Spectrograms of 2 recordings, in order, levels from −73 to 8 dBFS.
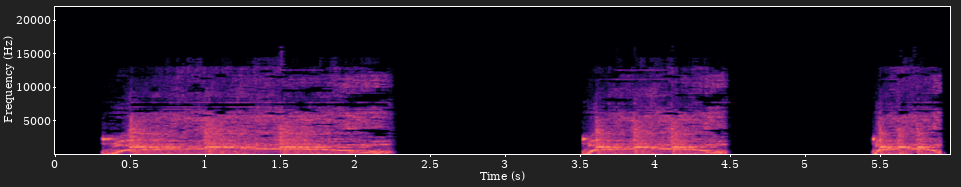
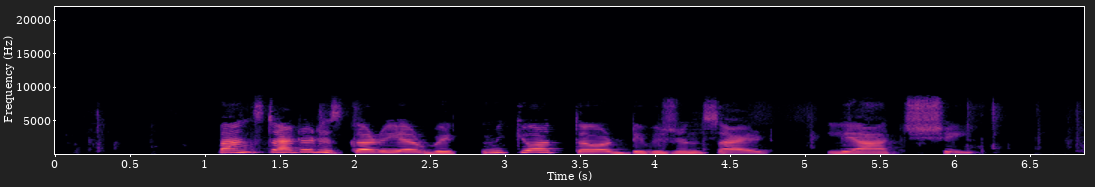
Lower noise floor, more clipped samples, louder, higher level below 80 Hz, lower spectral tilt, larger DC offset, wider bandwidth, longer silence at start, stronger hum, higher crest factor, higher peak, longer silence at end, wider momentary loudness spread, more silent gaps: first, under -90 dBFS vs -55 dBFS; neither; first, -13 LUFS vs -23 LUFS; first, -36 dBFS vs -78 dBFS; about the same, -3 dB/octave vs -3.5 dB/octave; neither; first, 15 kHz vs 9.2 kHz; second, 0.3 s vs 1.1 s; neither; second, 14 dB vs 22 dB; about the same, 0 dBFS vs -2 dBFS; second, 0.05 s vs 0.75 s; second, 8 LU vs 11 LU; first, 2.49-3.48 s, 4.68-5.44 s vs 2.74-2.82 s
